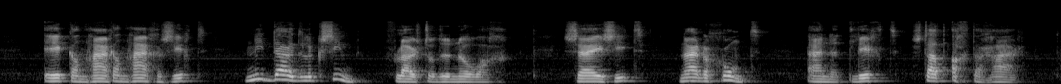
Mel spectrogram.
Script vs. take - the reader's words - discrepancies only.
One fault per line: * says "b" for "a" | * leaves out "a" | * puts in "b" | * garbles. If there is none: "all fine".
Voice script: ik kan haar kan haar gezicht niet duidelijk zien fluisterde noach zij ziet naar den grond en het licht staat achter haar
all fine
